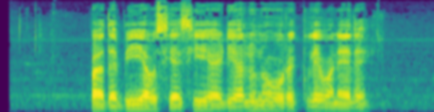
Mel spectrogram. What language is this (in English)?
Pashto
